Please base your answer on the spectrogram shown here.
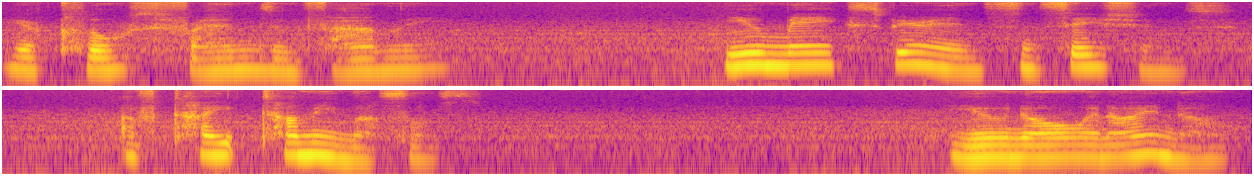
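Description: Woman, guided-meditation guide: very slow, mellow, reassuring, faint hiss behind. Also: lowish voice, rough recording. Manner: soothing, reassuring, deliberate pauses.

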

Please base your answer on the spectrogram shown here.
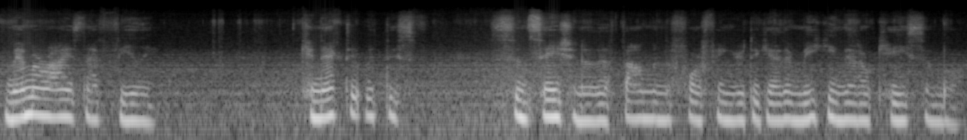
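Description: A woman leading a guided relaxation in slow, soothing, repetitive phrases. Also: fairly low pitch, flat delivery, mellow, a little hiss or hum, poor audio. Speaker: meditation guide.

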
